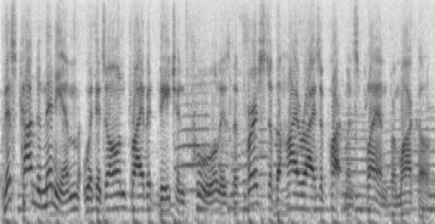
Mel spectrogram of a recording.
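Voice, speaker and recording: A man at medium pitch with lively intonation and hardly any pauses, with music in the background. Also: moderate pace, very even loudness. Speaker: TV host. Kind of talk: promotional film narration. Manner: casual, chatty.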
